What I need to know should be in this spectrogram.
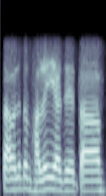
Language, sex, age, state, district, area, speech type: Bengali, male, 18-30, West Bengal, Uttar Dinajpur, urban, conversation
